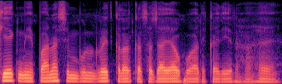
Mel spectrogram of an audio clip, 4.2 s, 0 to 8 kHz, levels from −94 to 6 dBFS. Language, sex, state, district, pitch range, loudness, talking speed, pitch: Hindi, male, Arunachal Pradesh, Lower Dibang Valley, 95-110 Hz, -19 LUFS, 170 wpm, 100 Hz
